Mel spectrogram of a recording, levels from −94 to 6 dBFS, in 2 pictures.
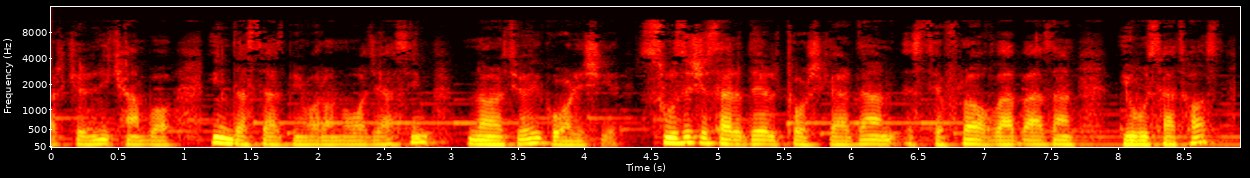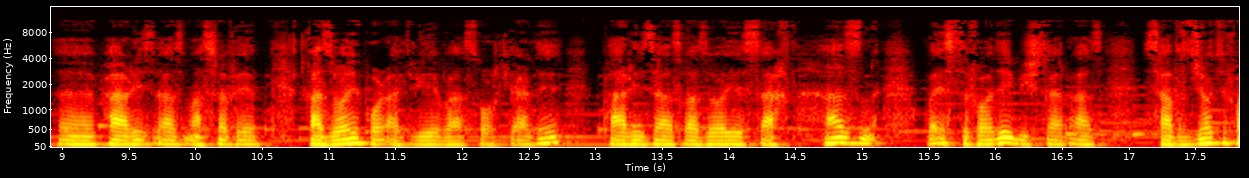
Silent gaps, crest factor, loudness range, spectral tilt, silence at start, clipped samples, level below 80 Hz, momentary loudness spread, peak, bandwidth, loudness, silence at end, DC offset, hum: none; 18 dB; 1 LU; -8 dB/octave; 0 s; under 0.1%; -42 dBFS; 9 LU; -4 dBFS; 11.5 kHz; -23 LUFS; 0 s; under 0.1%; none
